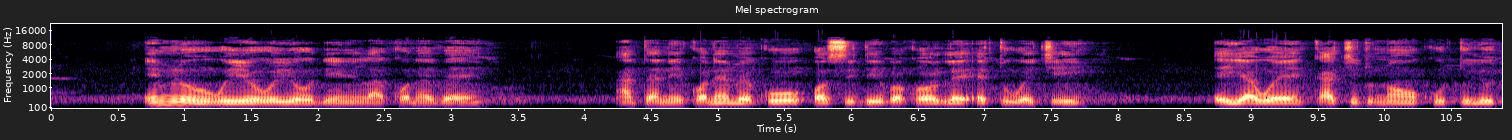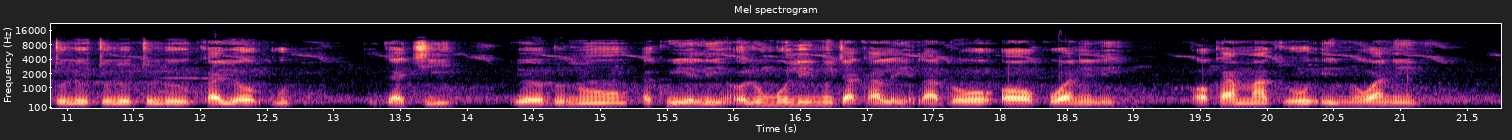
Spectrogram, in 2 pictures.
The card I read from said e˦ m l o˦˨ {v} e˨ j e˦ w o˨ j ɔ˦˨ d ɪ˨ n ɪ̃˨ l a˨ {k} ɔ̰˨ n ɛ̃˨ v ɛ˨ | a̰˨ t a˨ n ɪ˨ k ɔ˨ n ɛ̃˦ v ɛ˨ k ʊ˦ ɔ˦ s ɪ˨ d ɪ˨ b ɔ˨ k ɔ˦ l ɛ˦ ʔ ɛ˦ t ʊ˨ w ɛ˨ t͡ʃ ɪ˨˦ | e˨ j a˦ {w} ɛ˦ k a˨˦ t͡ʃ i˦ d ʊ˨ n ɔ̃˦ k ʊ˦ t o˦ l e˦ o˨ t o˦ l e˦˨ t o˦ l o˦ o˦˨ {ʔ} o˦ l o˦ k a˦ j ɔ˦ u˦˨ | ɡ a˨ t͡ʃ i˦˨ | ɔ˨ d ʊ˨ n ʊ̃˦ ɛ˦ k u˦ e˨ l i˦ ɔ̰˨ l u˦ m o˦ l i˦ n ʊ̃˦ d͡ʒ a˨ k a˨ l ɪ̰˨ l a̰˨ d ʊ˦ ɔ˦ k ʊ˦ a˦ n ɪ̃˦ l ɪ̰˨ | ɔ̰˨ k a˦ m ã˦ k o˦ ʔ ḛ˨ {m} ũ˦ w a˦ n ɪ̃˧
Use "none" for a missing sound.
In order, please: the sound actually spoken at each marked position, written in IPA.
w, k, w, t, ɲ

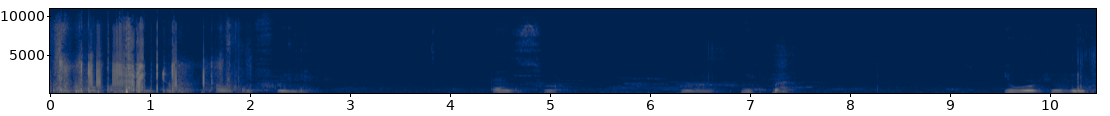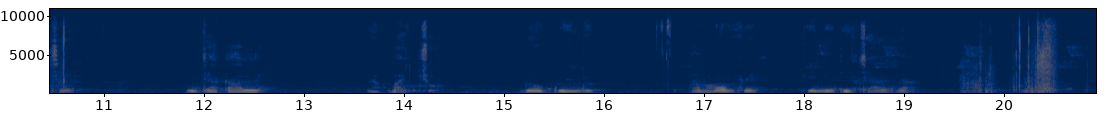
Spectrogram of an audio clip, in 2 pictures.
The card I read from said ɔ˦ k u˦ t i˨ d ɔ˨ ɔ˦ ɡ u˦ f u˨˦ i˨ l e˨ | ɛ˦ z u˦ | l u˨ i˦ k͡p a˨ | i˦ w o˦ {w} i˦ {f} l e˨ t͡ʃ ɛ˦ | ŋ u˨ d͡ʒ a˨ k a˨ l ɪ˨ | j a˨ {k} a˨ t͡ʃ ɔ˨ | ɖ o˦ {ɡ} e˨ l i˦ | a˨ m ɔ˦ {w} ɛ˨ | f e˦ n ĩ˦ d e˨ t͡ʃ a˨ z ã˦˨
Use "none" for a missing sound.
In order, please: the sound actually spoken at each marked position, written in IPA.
v, v, k͡p, ɡ, v

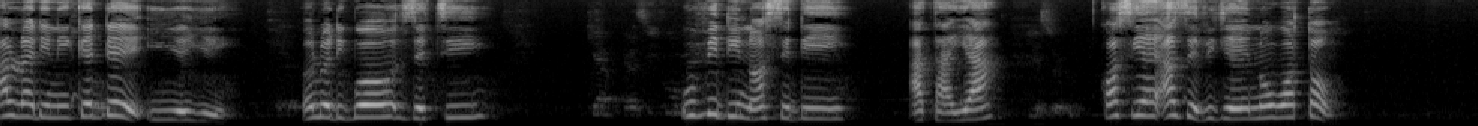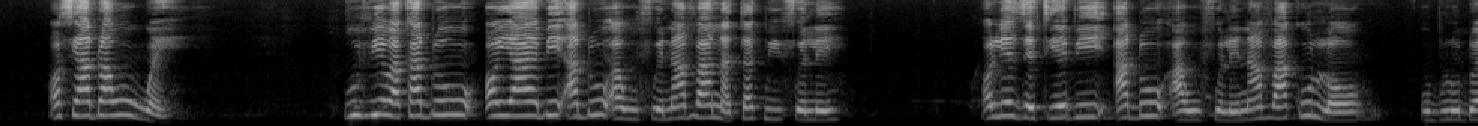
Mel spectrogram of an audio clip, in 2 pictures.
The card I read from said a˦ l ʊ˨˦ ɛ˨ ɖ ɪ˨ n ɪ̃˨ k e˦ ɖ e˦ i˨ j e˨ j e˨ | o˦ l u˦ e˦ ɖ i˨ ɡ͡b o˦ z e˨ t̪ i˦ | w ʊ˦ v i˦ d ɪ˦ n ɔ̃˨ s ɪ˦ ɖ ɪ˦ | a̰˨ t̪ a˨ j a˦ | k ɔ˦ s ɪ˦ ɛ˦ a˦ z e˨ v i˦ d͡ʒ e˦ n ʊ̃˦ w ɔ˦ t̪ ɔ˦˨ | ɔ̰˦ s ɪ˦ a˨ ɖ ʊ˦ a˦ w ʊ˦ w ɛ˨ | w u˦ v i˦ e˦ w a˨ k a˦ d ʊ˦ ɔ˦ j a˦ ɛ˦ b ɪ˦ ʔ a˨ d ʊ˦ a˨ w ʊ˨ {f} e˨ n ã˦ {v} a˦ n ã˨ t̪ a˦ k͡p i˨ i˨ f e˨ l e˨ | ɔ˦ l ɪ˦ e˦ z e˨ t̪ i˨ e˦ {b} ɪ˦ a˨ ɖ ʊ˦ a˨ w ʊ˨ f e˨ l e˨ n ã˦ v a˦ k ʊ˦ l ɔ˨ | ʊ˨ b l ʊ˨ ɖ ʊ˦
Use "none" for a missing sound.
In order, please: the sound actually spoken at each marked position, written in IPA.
f, v, b

